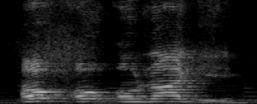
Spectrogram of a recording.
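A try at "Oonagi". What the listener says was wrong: Not O. Ooh. The two O's is ooh. Ooh. Nagi.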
